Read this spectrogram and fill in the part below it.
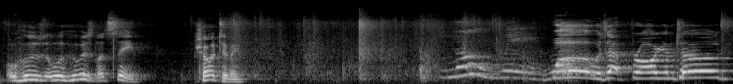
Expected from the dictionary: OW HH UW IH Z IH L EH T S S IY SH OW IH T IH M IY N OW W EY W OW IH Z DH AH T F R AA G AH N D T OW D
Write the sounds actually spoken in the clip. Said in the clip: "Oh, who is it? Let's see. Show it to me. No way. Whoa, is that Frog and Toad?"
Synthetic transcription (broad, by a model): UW HH UW IH Z L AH T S S IY SH OW IH T IH M IY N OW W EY W OW IH Z DH AH T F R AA AH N T OW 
